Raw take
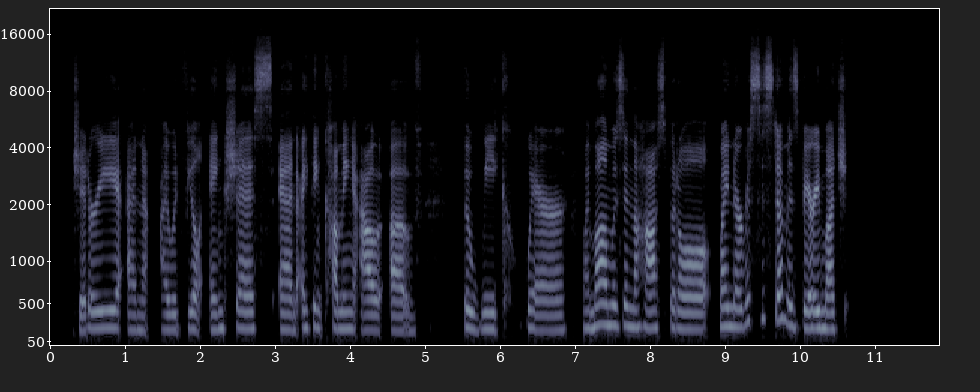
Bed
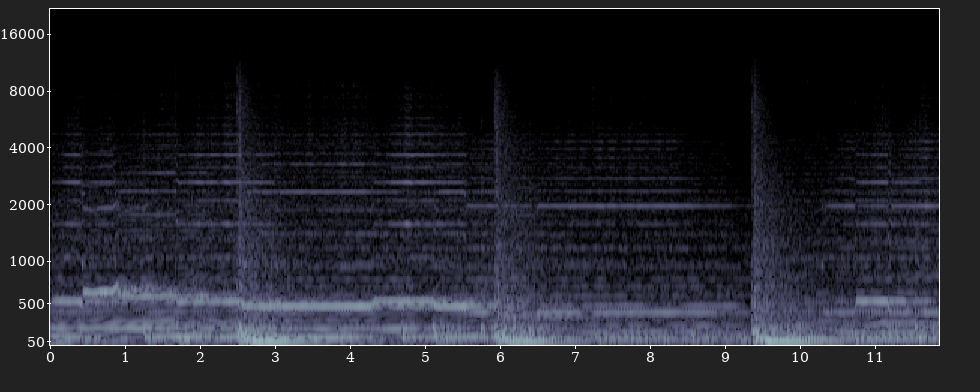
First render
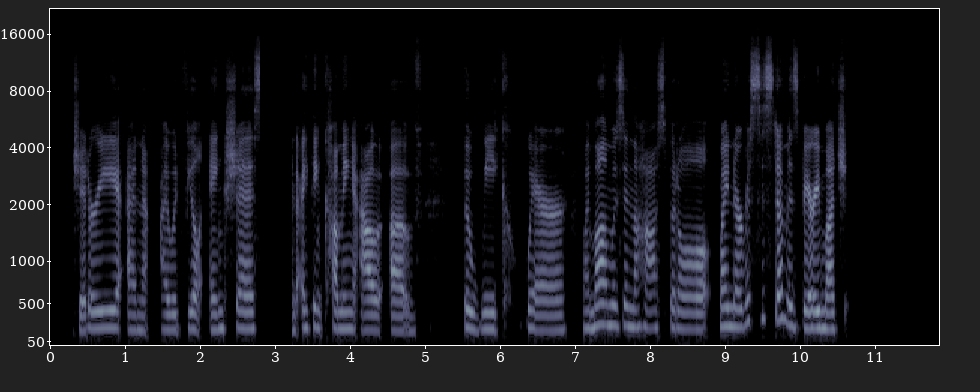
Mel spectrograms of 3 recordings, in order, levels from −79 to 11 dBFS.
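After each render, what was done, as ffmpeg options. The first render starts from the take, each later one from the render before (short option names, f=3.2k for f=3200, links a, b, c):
-filter_complex "[0:a]asettb=1/sr,asplit=3[a][b][c];[a]atrim=end=7.384[d];[b]atrim=start=7.38:end=8.61,asetpts=PTS-STARTPTS,afade=t=in:d=0.004:c=qsin,afade=t=out:st=1.226:d=0.004:c=qsin,acompressor=threshold=-29dB:ratio=6:attack=3.2:release=140:knee=1:detection=peak[e];[c]atrim=start=8.606[f];[d][e]acrossfade=d=0.004:c1=hsin:c2=qsin[g];[g][f]acrossfade=d=0.004:c1=qsin:c2=hsin,asplit=3[h][i][j];[h]atrim=end=2.8,asetpts=PTS-STARTPTS,afade=t=out:st=2.796:d=0.004:c=hsin[k];[i]atrim=start=2.8:end=3.22,asetpts=PTS-STARTPTS,volume=0[l];[j]atrim=start=3.22,asetpts=PTS-STARTPTS,afade=t=in:d=0.004:c=hsin[m];[k][l][m]concat=n=3:v=0:a=1"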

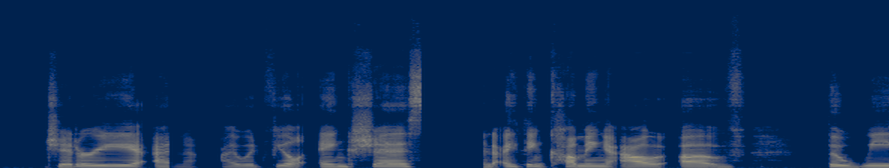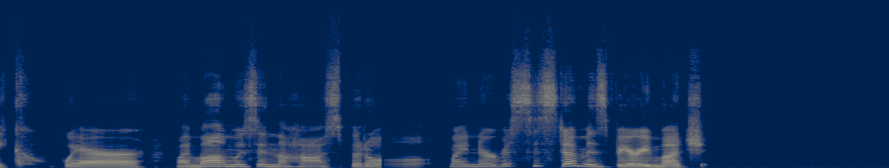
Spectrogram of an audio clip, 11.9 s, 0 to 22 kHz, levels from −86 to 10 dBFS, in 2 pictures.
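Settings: -filter_complex "[0:a]asettb=1/sr,asplit=3[a][b][c];[a]atrim=end=6.004[d];[b]atrim=start=6:end=7.25,asetpts=PTS-STARTPTS,afade=t=in:d=0.004:c=qsin,afade=t=out:st=1.246:d=0.004:c=qsin,equalizer=f=890:t=o:w=0.66:g=13.5[e];[c]atrim=start=7.246[f];[d][e]acrossfade=d=0.004:c1=hsin:c2=qsin[g];[g][f]acrossfade=d=0.004:c1=qsin:c2=hsin,asplit=3[h][i][j];[h]atrim=end=1.12,asetpts=PTS-STARTPTS,afade=t=out:st=1.116:d=0.004:c=hsin[k];[i]atrim=start=1.12:end=8.46,asetpts=PTS-STARTPTS,afade=t=in:d=0.94,afade=t=out:st=7.336:d=0.004:c=hsin[l];[j]atrim=start=8.46,asetpts=PTS-STARTPTS,afade=t=in:d=1.38[m];[k][l][m]concat=n=3:v=0:a=1"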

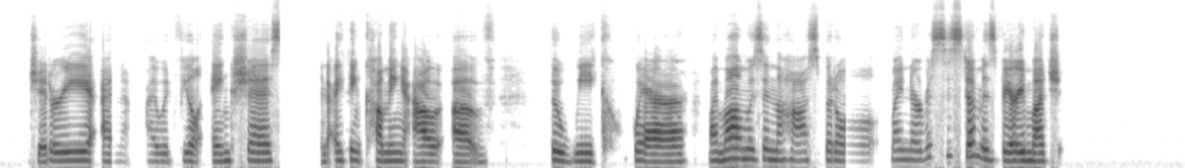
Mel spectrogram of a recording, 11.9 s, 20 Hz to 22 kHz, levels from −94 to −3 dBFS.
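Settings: -af "tremolo=f=170:d=0.333,aeval=exprs='0.178*(cos(1*acos(clip(val(0)/0.178,-1,1)))-cos(1*PI/2))+0.0126*(cos(4*acos(clip(val(0)/0.178,-1,1)))-cos(4*PI/2))':c=same"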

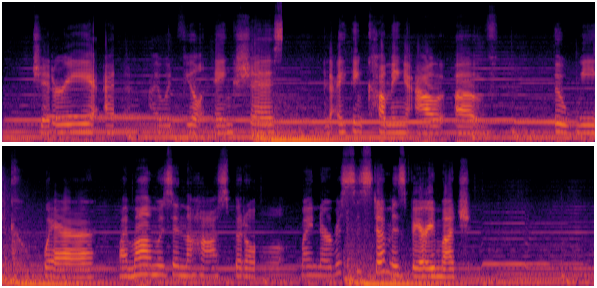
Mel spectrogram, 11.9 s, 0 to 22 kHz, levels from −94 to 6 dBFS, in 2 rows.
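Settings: -filter_complex "[1:a]volume=-10.5dB[a];[0:a][a]amix=inputs=2:normalize=0"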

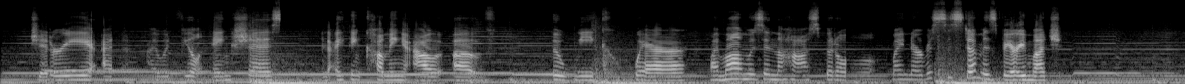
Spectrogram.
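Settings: -af "volume=12dB,alimiter=limit=-3dB:level=0:latency=1"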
